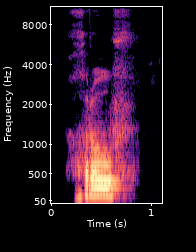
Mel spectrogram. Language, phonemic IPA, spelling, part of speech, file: Moroccan Arabic, /xruːf/, خروف, noun, LL-Q56426 (ary)-خروف.wav
- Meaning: 1. sheep 2. lamb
